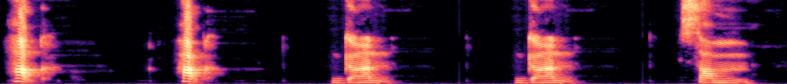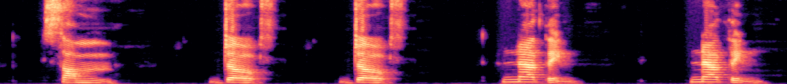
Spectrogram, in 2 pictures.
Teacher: Miệng mở 1/2 so với âm A. Đưa lưỡi về phía sau một chút so với phát âm của âm A. Môi và lưỡi thả lỏng. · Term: nguyên âm ngắn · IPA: ʌ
